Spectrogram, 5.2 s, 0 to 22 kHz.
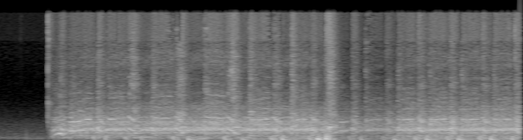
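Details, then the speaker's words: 2015 KTM 450 SXF that was hard to start, now cranking after a blown fuse was replaced: the single catches with a sudden bark then fires unevenly with irregular pops and stumbles, dies when the cold start is shut off; likely a misadjusted yellow cold-start knob. "soon as I shut off the choke she died but we'll get that straightened out okay I made some adjustments to the uh choke adjustment down here that yellow knob"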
